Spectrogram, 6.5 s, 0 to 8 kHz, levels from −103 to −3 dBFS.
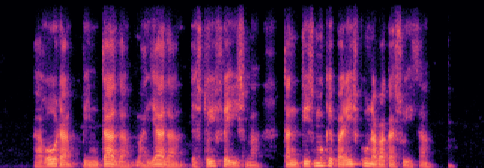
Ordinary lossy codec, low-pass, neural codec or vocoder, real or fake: Opus, 24 kbps; 7.2 kHz; none; real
